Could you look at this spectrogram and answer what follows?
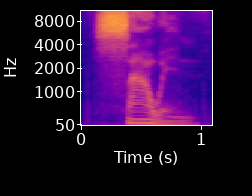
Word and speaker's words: Samhain: Samhain, pronounced "Sow-in", marked the transition from the light half of the year to the dark half.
